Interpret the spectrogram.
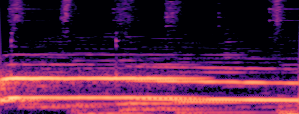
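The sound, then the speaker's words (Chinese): A wolf howls in one long, steady, loud note with a slightly falling pitch, joined by soft, hissy rustles that recur at regular intervals. No one speaks. “没多久，又来了一匹狼。”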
